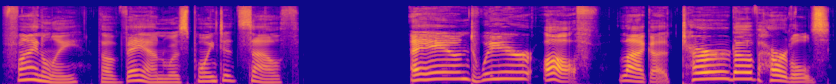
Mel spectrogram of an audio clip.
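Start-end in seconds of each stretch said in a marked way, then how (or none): 4.1-8.3 high, drawn-out triumphant announcement; gleeful send-off, slow and ringing. A narrator's reading. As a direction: proclaim it grandly, stretching the opening. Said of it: "Gertrude said triumphantly".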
